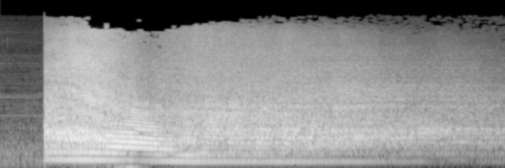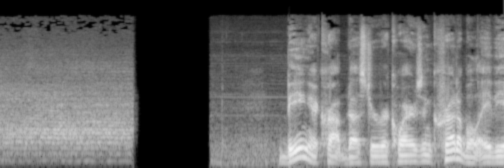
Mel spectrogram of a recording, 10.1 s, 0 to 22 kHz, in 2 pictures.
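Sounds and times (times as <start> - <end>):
airplane engine passing: 0.4 - 6.4.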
